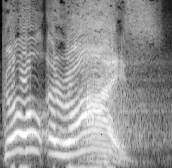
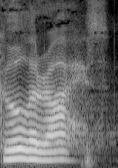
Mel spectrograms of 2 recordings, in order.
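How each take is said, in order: First: It is said loudly, like a shout. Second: It is said calmly, at normal volume.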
